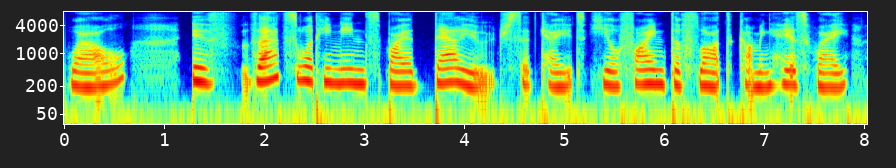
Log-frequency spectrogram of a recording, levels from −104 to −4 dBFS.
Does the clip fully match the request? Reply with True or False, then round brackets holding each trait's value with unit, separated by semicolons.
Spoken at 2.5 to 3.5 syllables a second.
True (3.1 syllables/s)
